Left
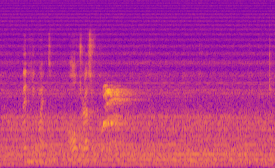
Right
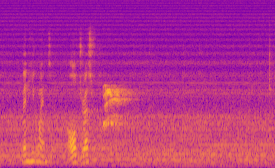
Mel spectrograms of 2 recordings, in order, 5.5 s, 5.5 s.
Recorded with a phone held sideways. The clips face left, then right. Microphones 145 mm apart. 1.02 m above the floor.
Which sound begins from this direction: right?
A man speaking, at 0.4 s.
